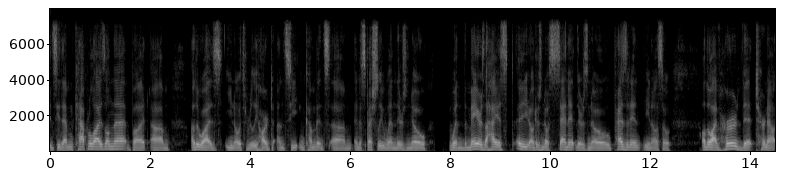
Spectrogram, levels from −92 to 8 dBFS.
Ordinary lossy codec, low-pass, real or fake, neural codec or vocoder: AAC, 48 kbps; 7.2 kHz; fake; codec, 16 kHz, 4.8 kbps, FACodec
